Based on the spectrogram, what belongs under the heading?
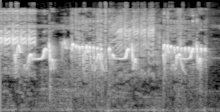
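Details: Red-headed prinia trapping lure: a steady run of piercing, rising and falling chirps with buzzy trilled notes, hardly any gaps.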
